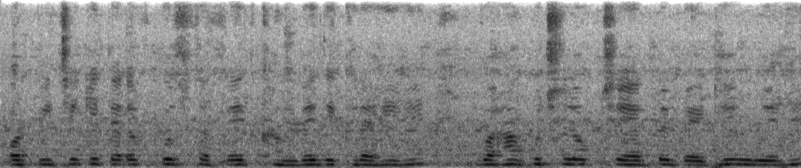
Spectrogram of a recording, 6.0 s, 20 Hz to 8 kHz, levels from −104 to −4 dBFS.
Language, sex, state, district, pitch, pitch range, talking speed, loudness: Hindi, female, Bihar, Katihar, 215 Hz, 205-225 Hz, 180 wpm, -17 LUFS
